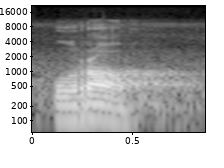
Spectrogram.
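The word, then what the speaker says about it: أُرى: Ya, kalau antum ketemu lafaz roa yaro tapi bacanya gini uro ya itu artinya yadunnu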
